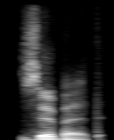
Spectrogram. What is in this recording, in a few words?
"zibet", American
